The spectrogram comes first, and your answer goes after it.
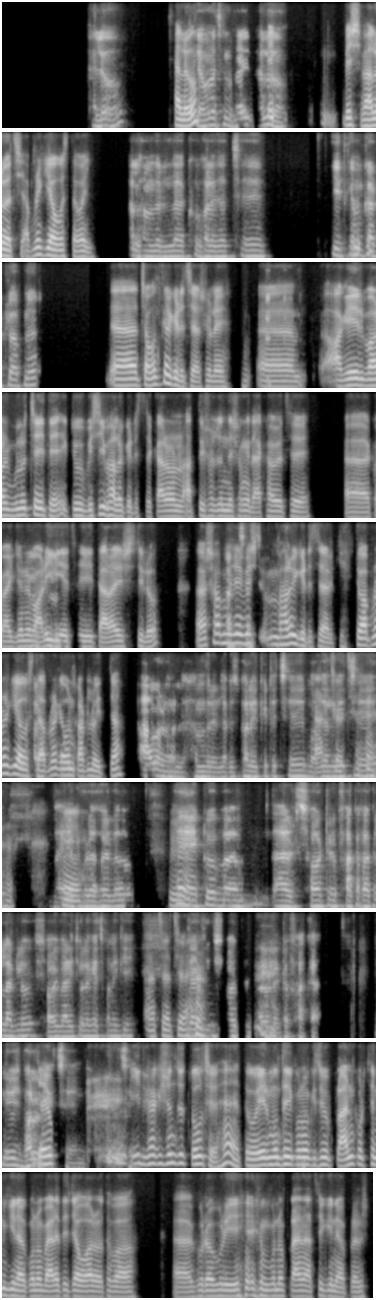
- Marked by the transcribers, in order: static; other background noise; chuckle; distorted speech; unintelligible speech; chuckle; throat clearing; throat clearing; chuckle
- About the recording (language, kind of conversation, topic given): Bengali, unstructured, ভ্রমণের সময় নিরাপত্তাহীনতা নিয়ে আপনার কী কী অভিজ্ঞতা হয়েছে?
- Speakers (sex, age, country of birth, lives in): male, 40-44, Bangladesh, Bangladesh; male, 70-74, Bangladesh, Bangladesh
